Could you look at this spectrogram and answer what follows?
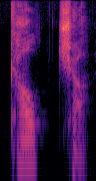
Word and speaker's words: culture: Pronunciation, culture. Culture. It's a schwa sound.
